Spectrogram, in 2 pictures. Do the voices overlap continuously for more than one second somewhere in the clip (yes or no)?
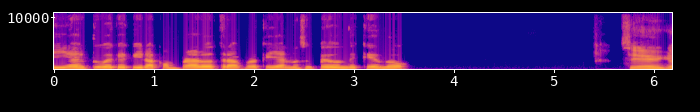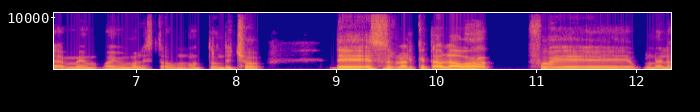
no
